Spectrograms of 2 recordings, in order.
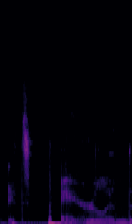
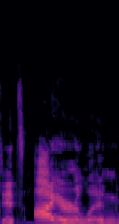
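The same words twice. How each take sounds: First: Hushed whisper of the name. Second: "Ireland" said the American way, slow with a rising end; American pronunciation. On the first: Friend whispering how Ireland is said, hushed whisper. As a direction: breathe the word Ireland. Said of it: "It's Ireland whisper". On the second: Friend showing the American "Ireland", slow. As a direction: give "Ireland" an American r, drawn out. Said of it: "in the American English and the accent". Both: Shown as a demonstration.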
